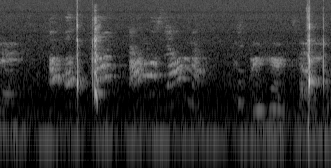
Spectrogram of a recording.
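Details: Young child with hiccups: soft babbling broken by two or three sudden, sharp, short catches of breath.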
